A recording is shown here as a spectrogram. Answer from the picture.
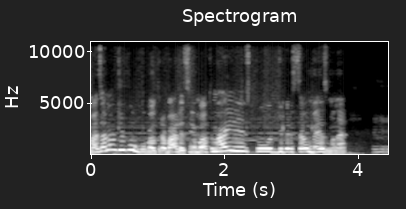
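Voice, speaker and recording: A woman speaks with lively intonation. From Rio Grande do Sul, Brazil. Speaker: comics fan and watercolor artist. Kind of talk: casual chat.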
